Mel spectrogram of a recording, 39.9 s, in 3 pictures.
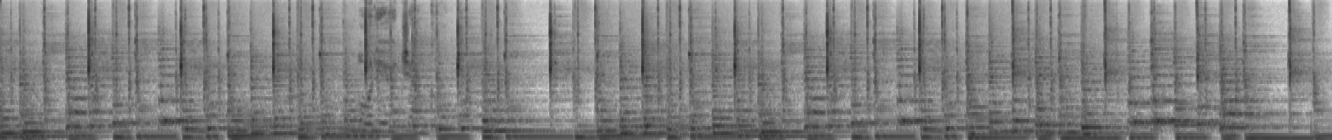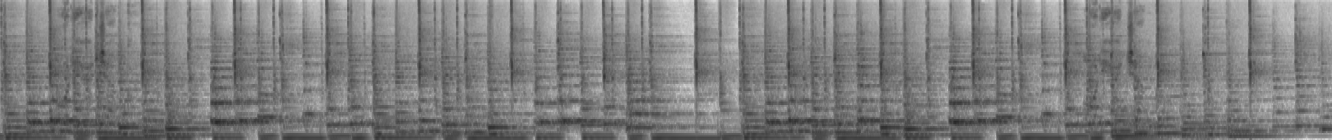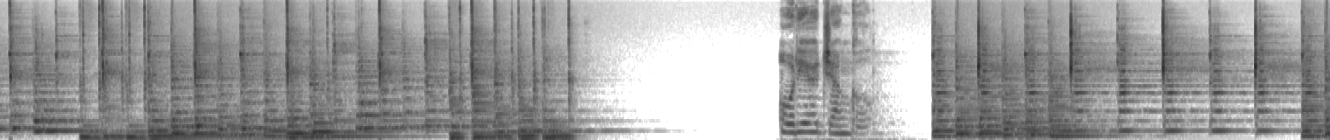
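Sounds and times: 
comic pizzicato strings for kids: 0.0 - 32.8, 36.0 - 39.9.

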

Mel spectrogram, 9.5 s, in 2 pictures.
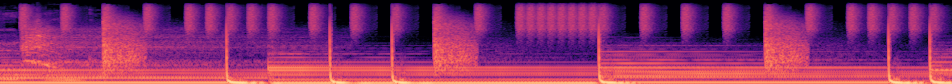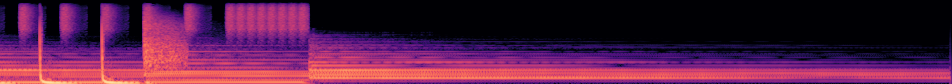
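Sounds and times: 
future bass music: 0.0 - 6.3.

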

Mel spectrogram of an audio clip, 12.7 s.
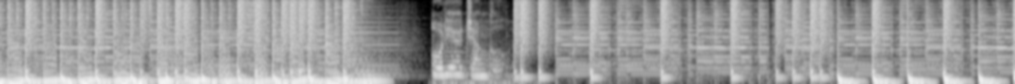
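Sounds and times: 
fast dance pop logo jingle: 0.0 - 4.7, 9.2 - 12.6.

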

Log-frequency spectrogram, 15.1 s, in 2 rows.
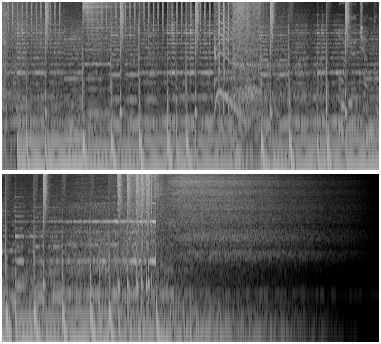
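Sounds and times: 
trap beat: 0.0 - 10.6.

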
